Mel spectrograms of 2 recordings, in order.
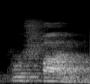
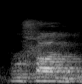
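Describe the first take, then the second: No difference in how they are said.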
